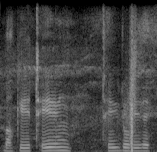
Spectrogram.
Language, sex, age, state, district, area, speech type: Dogri, male, 30-45, Jammu and Kashmir, Reasi, rural, spontaneous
